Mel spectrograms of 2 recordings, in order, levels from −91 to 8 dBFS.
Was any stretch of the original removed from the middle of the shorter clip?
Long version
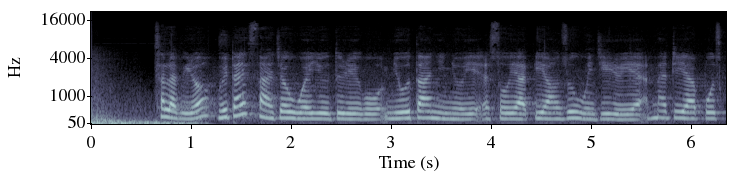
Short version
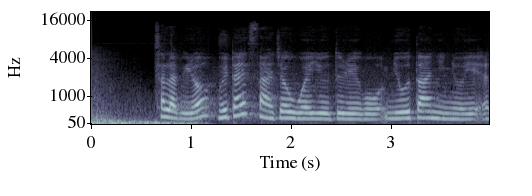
no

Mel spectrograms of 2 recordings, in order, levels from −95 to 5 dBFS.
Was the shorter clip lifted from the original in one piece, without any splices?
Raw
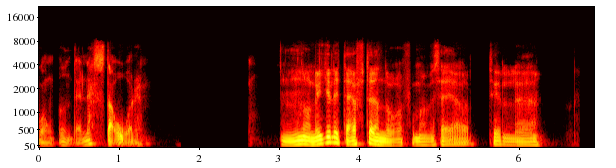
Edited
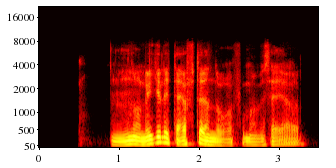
yes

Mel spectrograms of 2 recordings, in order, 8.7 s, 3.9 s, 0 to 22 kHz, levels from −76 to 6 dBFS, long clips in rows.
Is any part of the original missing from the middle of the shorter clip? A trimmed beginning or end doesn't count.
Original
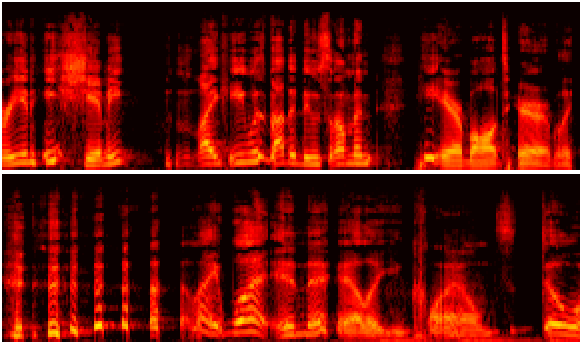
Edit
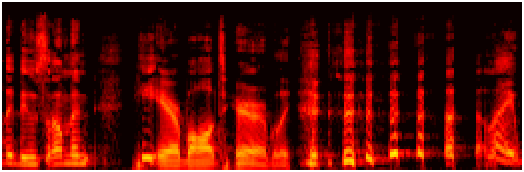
no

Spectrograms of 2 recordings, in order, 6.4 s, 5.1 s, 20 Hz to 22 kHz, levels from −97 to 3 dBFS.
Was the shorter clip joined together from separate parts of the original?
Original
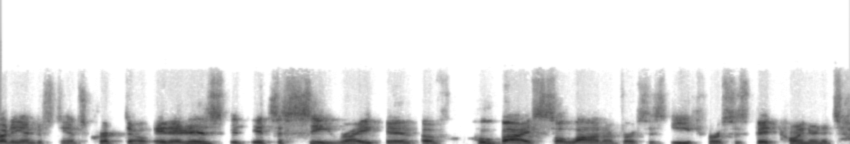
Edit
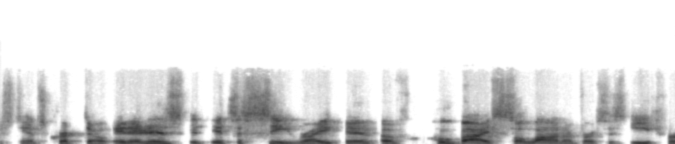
no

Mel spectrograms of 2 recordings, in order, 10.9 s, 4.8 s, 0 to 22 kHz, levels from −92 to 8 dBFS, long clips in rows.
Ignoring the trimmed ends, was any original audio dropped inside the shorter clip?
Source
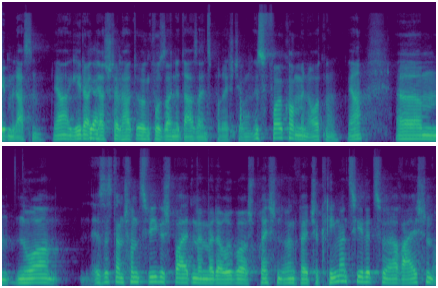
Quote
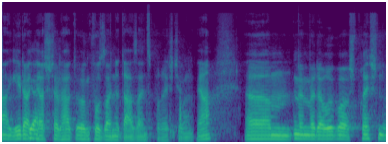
yes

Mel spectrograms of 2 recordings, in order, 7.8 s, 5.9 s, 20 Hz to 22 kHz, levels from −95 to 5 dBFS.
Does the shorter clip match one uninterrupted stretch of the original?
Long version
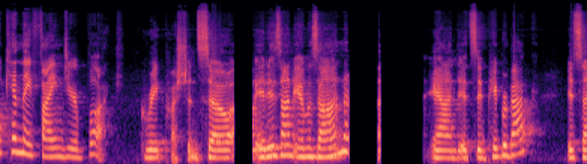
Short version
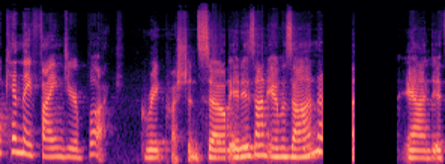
no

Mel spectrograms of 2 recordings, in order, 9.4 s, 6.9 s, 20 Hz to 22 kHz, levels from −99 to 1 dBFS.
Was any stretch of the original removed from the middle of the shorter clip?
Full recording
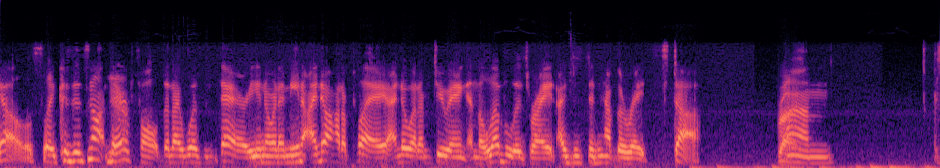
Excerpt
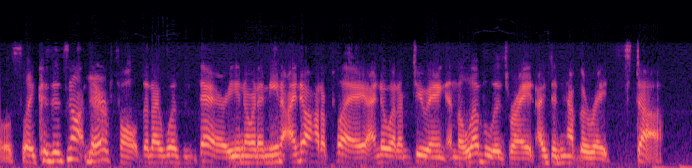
yes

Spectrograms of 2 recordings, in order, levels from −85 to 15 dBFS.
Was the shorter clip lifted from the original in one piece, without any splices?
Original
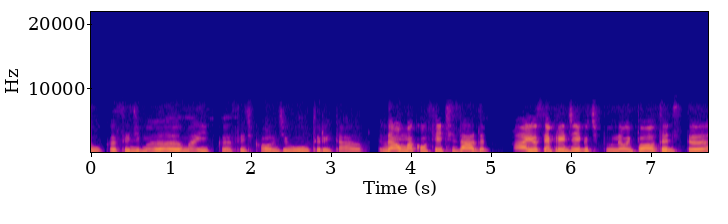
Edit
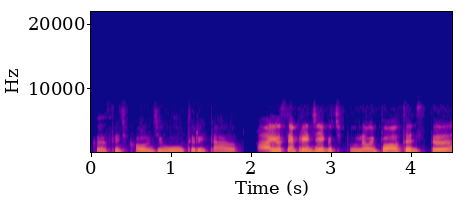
no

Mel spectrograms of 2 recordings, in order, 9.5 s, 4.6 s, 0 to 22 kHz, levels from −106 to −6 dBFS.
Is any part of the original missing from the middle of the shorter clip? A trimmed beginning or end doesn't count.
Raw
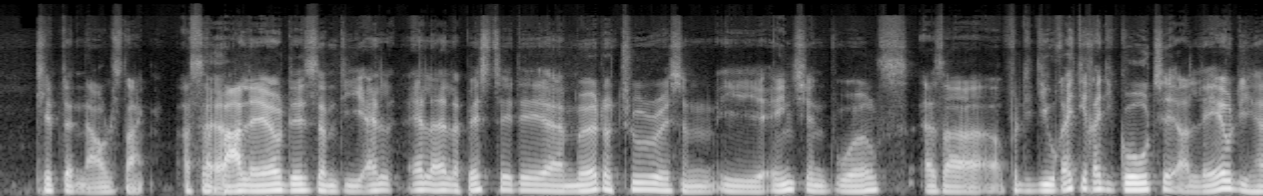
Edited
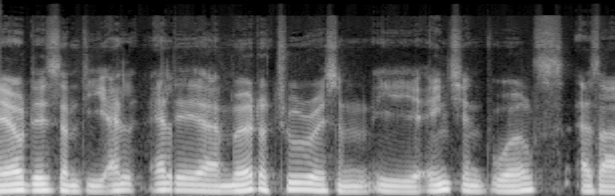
yes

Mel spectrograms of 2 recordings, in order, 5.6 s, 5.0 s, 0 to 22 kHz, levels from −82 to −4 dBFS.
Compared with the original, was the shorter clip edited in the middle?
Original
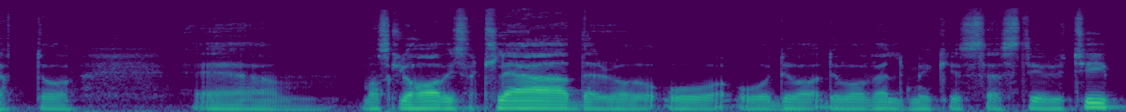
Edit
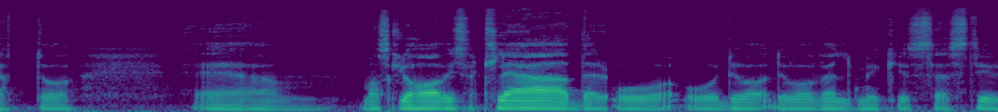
yes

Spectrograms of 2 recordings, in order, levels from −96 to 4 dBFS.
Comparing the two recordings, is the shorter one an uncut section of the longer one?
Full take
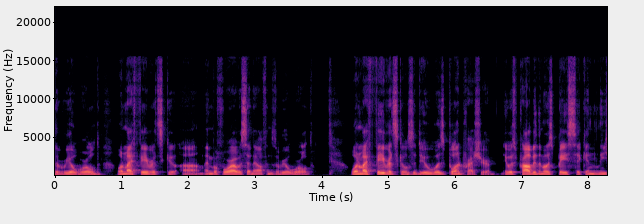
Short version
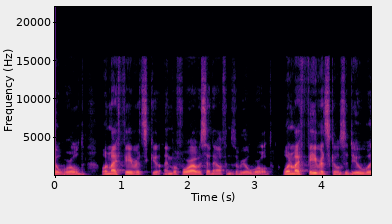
no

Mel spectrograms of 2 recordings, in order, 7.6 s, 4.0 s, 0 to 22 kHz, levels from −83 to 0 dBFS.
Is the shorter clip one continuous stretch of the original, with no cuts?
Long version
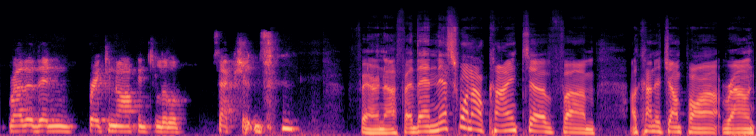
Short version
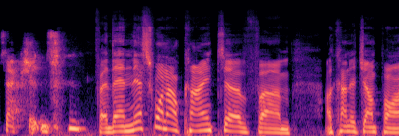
no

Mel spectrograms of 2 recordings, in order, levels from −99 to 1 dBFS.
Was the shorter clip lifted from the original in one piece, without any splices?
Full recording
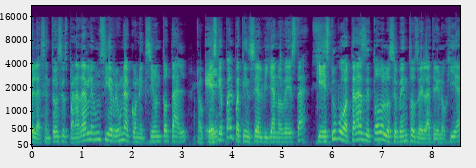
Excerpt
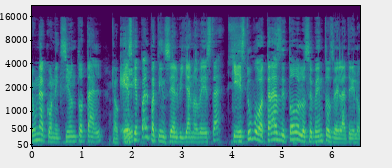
yes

